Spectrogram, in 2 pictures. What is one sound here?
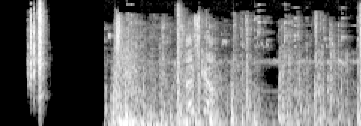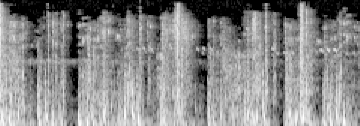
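A horse trots with steady hoofbeats on a dirt path.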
